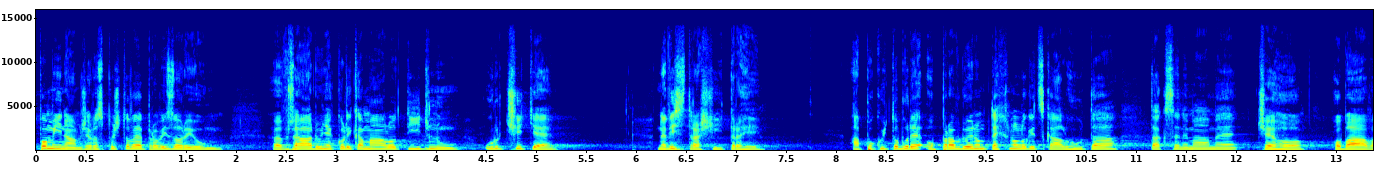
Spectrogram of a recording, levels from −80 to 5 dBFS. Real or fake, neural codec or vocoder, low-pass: real; none; 14.4 kHz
